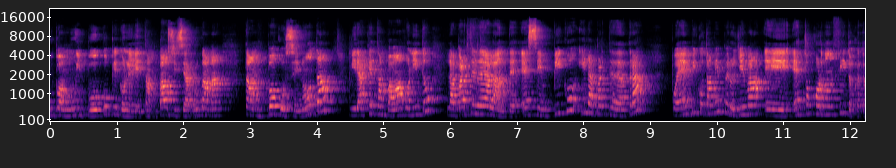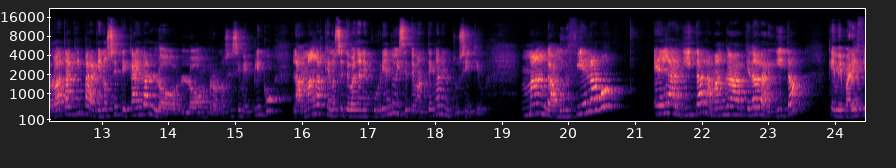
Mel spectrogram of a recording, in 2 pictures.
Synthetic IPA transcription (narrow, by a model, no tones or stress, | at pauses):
kupamuipo̞koke̞ko̞ne̞le̞ht̪ampaosisearuɣamah | t̪ampo̞kose̞no̞t̪a | miɾahkeht̪ampaomaɦβ̞o̞nit̪o̞lapaɾt̪e̞ðealant̪e̞ʔe̞se̞mpikoʔilapaɾt̪e̞ð̞eat̪ɾah | pwe̞sempikot̪ambje̞mpe̞ɾoʝe̞βaee̞ht̪o̞hko̞ɾðõ̞nθit̪o̞hke̞t̪elohat̪akimpaɾake̞no̞se̞t̪e̞kajɣaloloombɾo̞̰no̞se̞sime̞hplikolamãŋɡahke̞no̞se̞t̪e̞β̞aʝanekurje̞nd̪oise̞t̪e̞mãnt̪e̞ŋɡane̞nt̪usit̪jo | mãŋɡamuɾθje̞laɣo̞ | e̞ɦlaɾɣit̪alamãŋɡake̞ðalaɾɣit̪a | ke̞mepaɾe̞θe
